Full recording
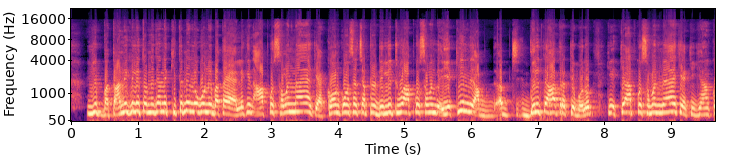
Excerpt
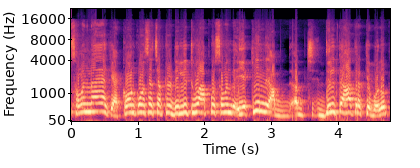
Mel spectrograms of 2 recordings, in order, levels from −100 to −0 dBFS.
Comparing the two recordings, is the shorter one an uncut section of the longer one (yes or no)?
yes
